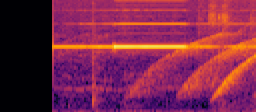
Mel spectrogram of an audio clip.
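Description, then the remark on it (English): A kitchen smoke detector's fire alarm blares a loud, piercing, unbroken high tone, and repeated rising whooping sweeps join in partway through. No one speaks. “sets off the fire alarm.”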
